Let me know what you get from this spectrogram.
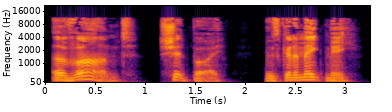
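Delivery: loud, incredulous monster scoff. A narrator's reading. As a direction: scoff like a thug.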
